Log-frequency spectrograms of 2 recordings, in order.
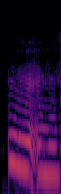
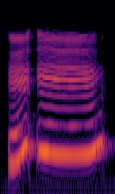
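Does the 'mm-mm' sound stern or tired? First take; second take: tired; stern. First: It sounds weary and low in energy. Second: It sounds firm and authoritative. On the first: The speaker is too tired to accept. "you're using that sound to express your tiredness" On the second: A person in authority is forbidding something. "with a slightly different intonation, we use this to say no to children"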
